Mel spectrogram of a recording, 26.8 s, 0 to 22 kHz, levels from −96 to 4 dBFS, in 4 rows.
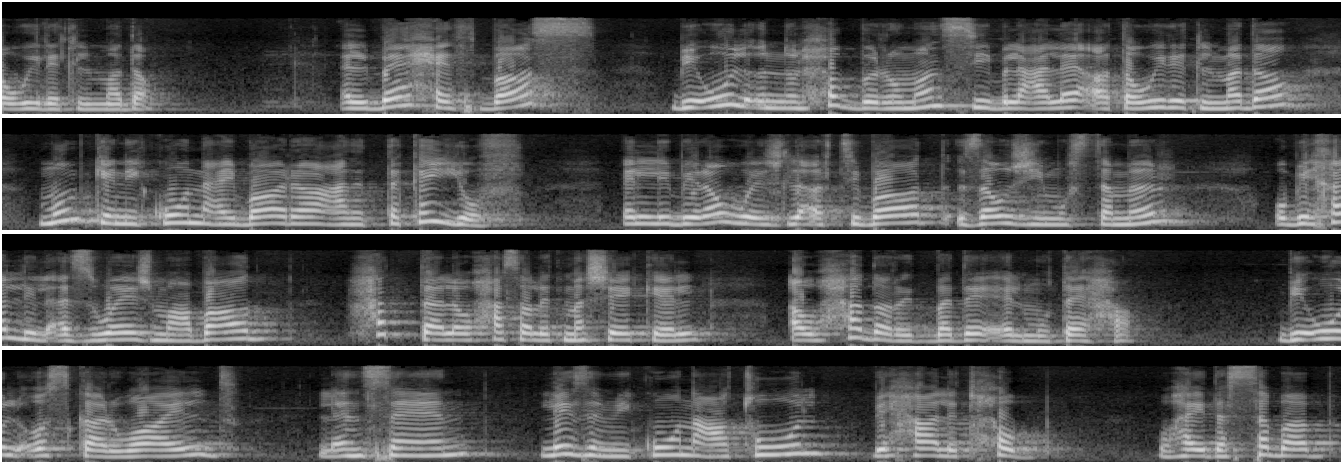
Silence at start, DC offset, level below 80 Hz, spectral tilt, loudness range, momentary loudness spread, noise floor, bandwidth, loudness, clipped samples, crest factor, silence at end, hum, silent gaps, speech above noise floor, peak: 0 s; under 0.1%; -60 dBFS; -4.5 dB/octave; 2 LU; 8 LU; -59 dBFS; 12 kHz; -21 LUFS; under 0.1%; 16 dB; 0 s; none; none; 39 dB; -6 dBFS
